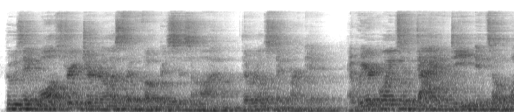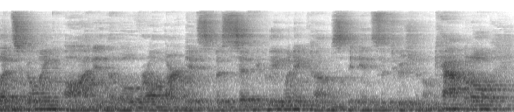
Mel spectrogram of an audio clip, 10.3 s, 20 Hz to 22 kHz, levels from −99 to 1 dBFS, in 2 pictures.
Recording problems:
off-mic speech; far
room echo; noticeable; dies away in 1.5 s

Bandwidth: 14.5 kHz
